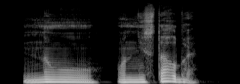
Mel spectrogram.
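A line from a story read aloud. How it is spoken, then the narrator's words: Embarrassed mumble. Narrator (Russian): промямлил Роман, чувствуя себя идиотом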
